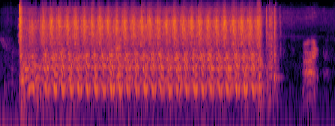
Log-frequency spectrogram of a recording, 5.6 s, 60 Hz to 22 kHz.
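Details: Roughly 40-year-old Ford: steady starter cranking at about four beats a second for about four seconds, engine never catches; crank no start.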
